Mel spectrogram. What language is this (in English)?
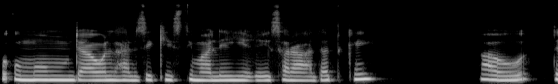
Pashto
